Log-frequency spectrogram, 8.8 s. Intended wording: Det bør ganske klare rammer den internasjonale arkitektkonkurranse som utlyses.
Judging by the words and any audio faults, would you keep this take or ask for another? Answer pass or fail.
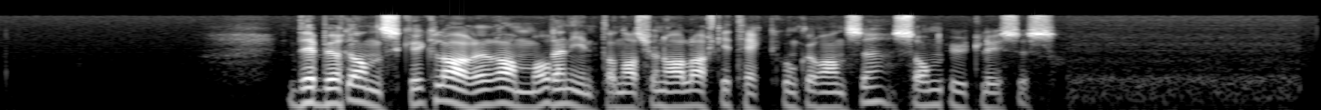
pass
